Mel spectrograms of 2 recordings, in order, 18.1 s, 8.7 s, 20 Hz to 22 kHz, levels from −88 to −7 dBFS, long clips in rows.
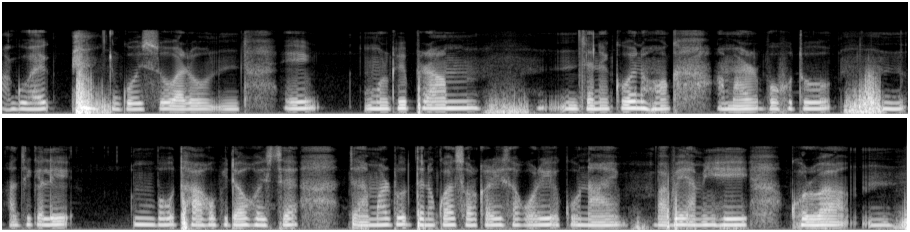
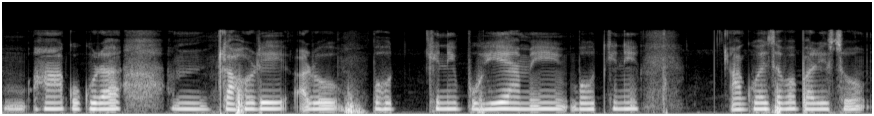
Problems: none marked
